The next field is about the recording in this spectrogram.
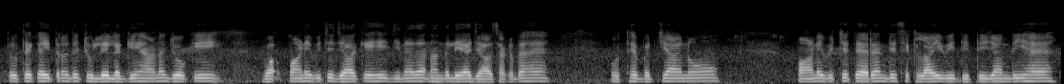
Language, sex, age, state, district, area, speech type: Punjabi, male, 18-30, Punjab, Shaheed Bhagat Singh Nagar, rural, spontaneous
